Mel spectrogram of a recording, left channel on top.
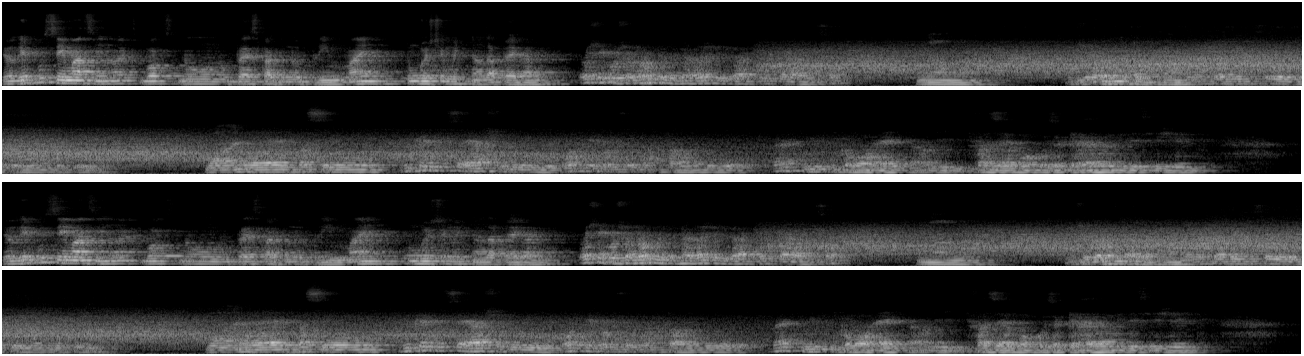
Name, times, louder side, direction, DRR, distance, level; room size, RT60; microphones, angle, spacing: voice 1, 0.0-5.5 9.1-9.8 10.7-11.9 15.0-15.4, left 2 dB, 45° left, 0 dB, 0.4 m, -27 dB
voice 2, 4.0-4.3 5.8-8.4 10.6-14.0 15.3-24.9 25.2-25.6, right 1 dB, 60° right, -7 dB, 0.6 m, -29 dB
Wind, 7.5-21.6, left 1 dB, 70° left, 1.0 m, -35 dB
3.6 x 2.2 x 2.3 m, 1.1 s
head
